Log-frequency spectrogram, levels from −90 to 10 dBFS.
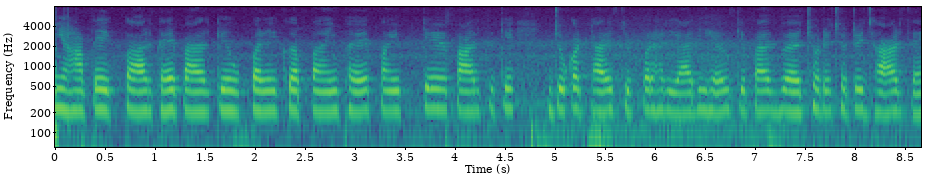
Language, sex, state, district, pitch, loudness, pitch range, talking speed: Hindi, female, Chandigarh, Chandigarh, 215 Hz, -16 LUFS, 210-225 Hz, 180 wpm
